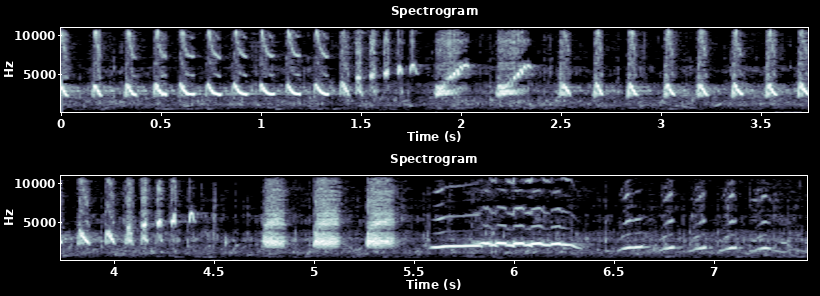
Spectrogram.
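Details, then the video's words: Rapid white-rumped shama song with long runs of repeated chips, rising whistles, two harsh buzzy blasts, and a loud slurred whistle with a thin high tone above it. "MASTERAN MURAI BATU full TEMBAKAN biar EMOSI NYAUT jadi BUNYI GACOR BONGKAR ISIAN"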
